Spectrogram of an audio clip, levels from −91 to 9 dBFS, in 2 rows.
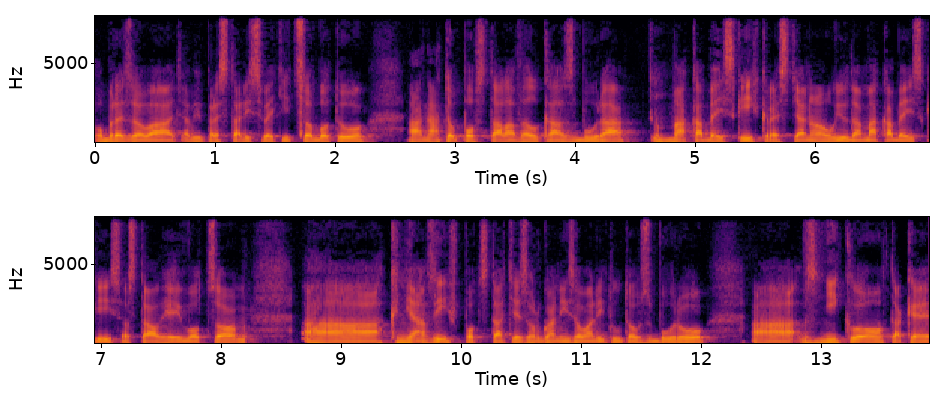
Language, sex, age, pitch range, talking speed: Slovak, male, 40-59, 100-110 Hz, 120 wpm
